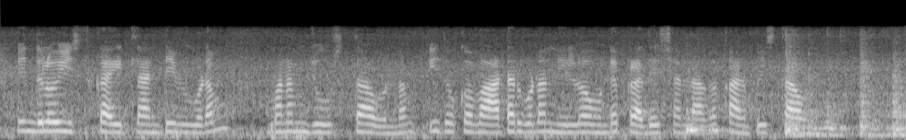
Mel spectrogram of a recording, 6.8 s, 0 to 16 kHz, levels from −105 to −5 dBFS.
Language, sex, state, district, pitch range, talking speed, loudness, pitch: Telugu, female, Telangana, Karimnagar, 205-230 Hz, 140 wpm, -23 LUFS, 215 Hz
